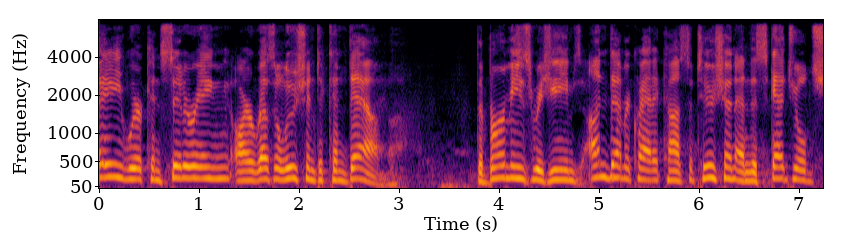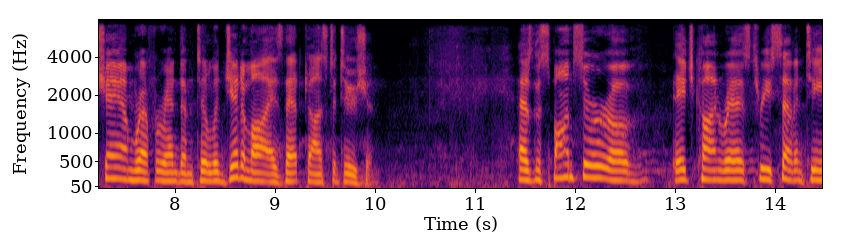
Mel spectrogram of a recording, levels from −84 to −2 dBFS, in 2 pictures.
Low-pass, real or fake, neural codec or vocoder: 7.2 kHz; fake; codec, 16 kHz, 2 kbps, FreqCodec, larger model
